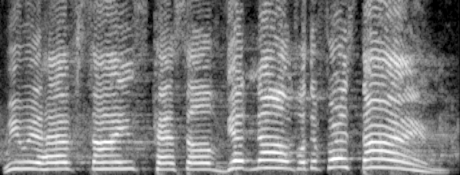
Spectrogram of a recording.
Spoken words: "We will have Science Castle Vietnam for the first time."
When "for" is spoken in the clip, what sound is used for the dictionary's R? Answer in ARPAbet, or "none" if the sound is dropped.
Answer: R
